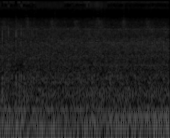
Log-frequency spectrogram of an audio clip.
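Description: Steady, even low diesel rumble with no misses, knocks or stumbles; the engine has started cleanly and is idling normally.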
